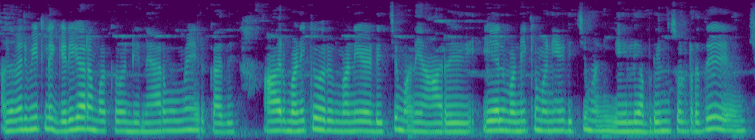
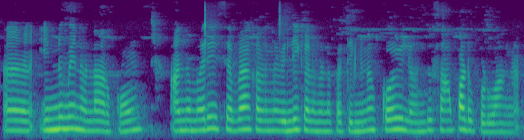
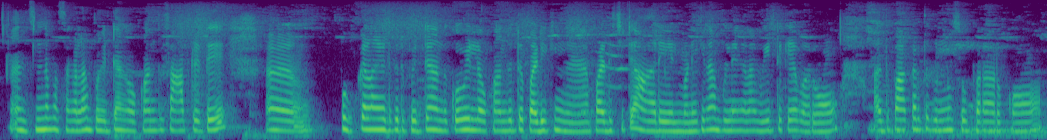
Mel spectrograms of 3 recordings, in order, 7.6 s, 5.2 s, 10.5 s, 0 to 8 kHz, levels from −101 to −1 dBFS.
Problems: background sounds at intervals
